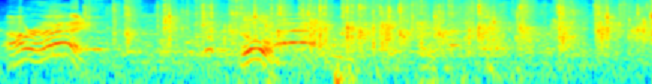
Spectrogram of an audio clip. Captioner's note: applause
